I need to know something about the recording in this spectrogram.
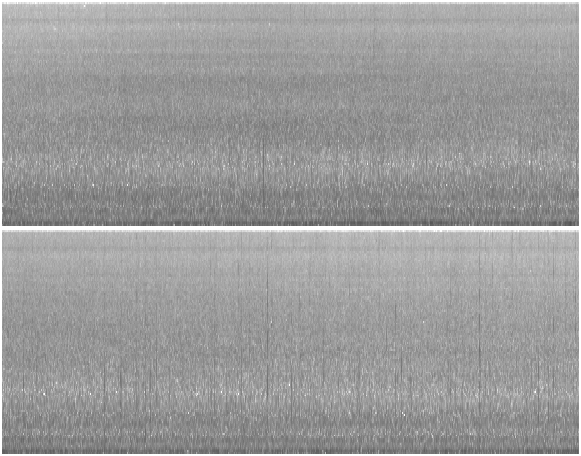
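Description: Steady rain patters on wet pavement and plants.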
